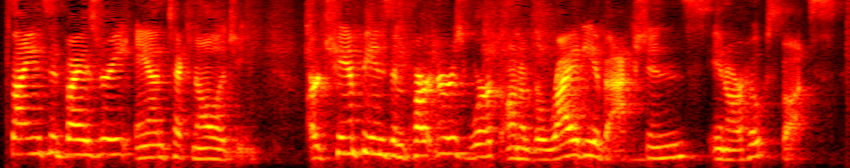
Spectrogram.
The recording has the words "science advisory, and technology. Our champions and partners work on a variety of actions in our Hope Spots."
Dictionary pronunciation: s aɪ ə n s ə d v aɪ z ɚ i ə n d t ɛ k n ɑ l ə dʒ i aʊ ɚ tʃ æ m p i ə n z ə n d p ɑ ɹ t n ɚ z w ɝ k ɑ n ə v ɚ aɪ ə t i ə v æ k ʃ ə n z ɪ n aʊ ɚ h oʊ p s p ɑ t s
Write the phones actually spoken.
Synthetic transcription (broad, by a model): s aɪ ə n s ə d v aɪ z ɚ i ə n t ɛ k n ɑ l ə dʒ i aʊ ɚ tʃ æ m p i ə n z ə n p ɑ ɹ t n ɚ z w ɝ k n ə v ɚ aɪ ə t i ə v æ k ʃ ə n z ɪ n aʊ ɚ h oʊ p s p ɑ t s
